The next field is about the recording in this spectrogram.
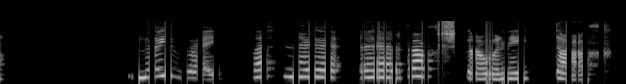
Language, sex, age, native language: Icelandic, female, 11, Icelandic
